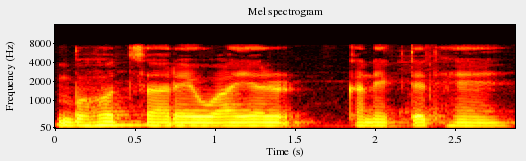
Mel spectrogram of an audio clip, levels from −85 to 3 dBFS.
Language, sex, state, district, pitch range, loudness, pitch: Hindi, male, Arunachal Pradesh, Lower Dibang Valley, 105-110 Hz, -16 LUFS, 110 Hz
